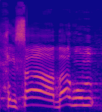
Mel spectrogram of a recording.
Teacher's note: ہا حلق کے درمیان والے حصے سے, سین سیٹی والا حرف ہے, اس کو سیٹی سے ادا کریں گے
